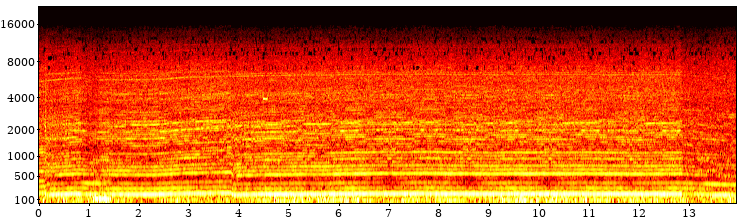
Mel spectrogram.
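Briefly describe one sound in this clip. A racing car engine roars at high revs, with sudden gear shifts.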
